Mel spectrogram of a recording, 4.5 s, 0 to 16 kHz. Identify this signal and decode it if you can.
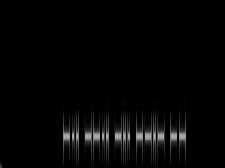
Morse code, heard as a keyed tone, about 27 wpm, 700 Hz. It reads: DZDQM
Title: Code Groups - 5 Letters - 28wpm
